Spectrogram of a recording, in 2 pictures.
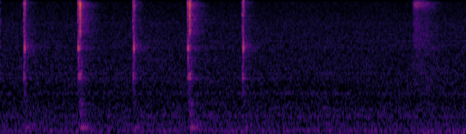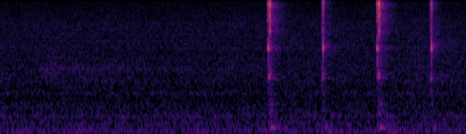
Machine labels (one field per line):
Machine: valve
